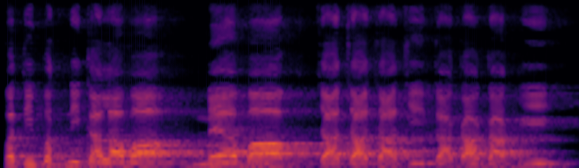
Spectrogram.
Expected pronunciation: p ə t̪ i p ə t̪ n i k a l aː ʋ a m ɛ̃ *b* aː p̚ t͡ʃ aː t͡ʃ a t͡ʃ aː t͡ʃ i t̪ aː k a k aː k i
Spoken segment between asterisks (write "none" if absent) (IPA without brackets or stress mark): b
